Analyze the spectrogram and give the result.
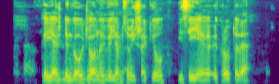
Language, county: Lithuanian, Panevėžys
